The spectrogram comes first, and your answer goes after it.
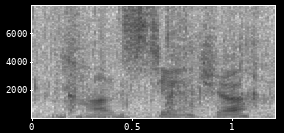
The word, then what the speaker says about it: Constantia: We figured out that it's pronounced Constantia. And we are here now with a little bit of broken umbrella. And it's still raining. But I think this says Constant Groot or Groot Constantia.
